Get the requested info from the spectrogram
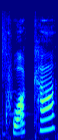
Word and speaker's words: Quokka: Wie werden die ausgesprochen? Q-U-O-K-K-A. English. Quokka. Also wahrscheinlich im Deutschen Quarkas. Deutsch Quokka. Okay, okay.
